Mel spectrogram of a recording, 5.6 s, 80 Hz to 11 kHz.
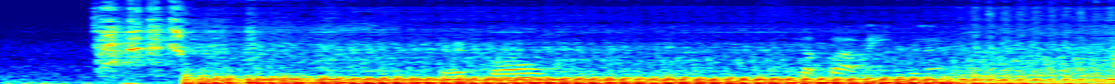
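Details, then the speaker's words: Yamaha XTZ 250X (Lander X) single, after engine teardown and reassembly for a loud head noise after stalling: fires first try, steady even idle with no knocking or ticking from the head; normal idle. "vamos falar que foi a primeira vez a ansiedade não deixa a gente gravar a primeira partida mesmo já liguei e ficou muito bom"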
